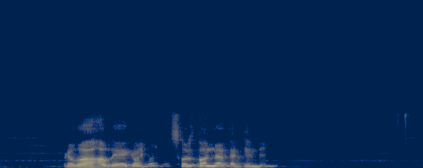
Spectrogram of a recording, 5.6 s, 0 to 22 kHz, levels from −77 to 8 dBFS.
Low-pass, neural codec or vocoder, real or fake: 7.2 kHz; codec, 16 kHz, 1 kbps, X-Codec, HuBERT features, trained on balanced general audio; fake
